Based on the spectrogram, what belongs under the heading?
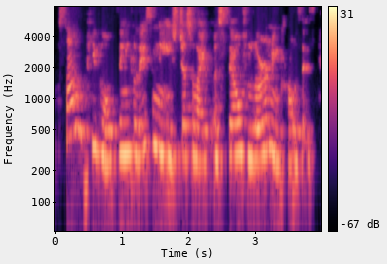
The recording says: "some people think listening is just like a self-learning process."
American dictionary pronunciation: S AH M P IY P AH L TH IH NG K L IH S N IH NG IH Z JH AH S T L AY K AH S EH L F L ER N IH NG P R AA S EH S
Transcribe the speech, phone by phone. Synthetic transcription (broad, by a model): S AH M P IY P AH L TH IH NG K L IH S N IH NG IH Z JH AH S T L AY K AH S EH L F L ER N IH NG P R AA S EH S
